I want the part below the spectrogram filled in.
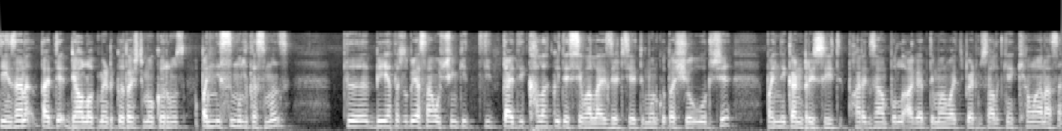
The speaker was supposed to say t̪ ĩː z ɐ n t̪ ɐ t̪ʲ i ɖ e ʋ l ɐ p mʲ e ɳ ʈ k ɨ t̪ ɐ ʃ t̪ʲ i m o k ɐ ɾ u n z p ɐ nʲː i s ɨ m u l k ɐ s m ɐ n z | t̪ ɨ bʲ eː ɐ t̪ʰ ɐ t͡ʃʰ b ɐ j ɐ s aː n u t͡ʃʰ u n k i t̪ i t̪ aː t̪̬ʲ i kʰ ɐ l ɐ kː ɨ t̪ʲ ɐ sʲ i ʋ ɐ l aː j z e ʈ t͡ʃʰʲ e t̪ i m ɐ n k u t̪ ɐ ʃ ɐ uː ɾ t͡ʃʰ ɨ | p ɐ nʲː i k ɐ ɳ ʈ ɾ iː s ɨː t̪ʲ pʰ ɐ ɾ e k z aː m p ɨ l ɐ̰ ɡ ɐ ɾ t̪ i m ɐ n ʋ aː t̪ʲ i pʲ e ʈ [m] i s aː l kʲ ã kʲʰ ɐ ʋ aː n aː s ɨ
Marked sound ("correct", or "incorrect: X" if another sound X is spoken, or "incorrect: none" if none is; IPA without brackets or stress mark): correct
